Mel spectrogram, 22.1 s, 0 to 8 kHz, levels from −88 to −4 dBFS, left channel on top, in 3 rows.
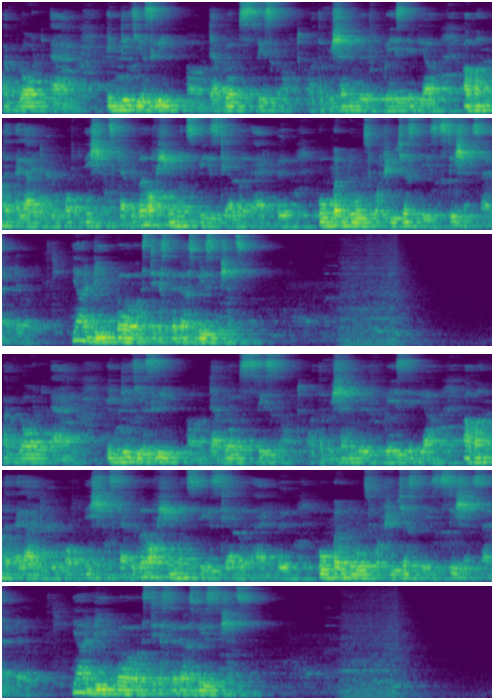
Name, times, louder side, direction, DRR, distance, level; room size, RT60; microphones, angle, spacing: voice 1, 0.0-4.3 4.6-15.1 15.8-18.3, left 2 dB, 90° left, -3 dB, 2.1 m, -24 dB
voice 2, 19.7-20.6, equal, 45° left, -4 dB, 4.9 m, -46 dB
16.0 x 13.5 x 4.0 m, 1.4 s
head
